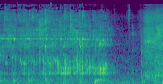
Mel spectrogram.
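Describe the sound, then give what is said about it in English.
Liquid splashes as a drink is poured into a glass in a continuous trickling stream, dips briefly to near quiet, then pours again toward the end. “you need to be quiet to get the drink pour in the glass.”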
